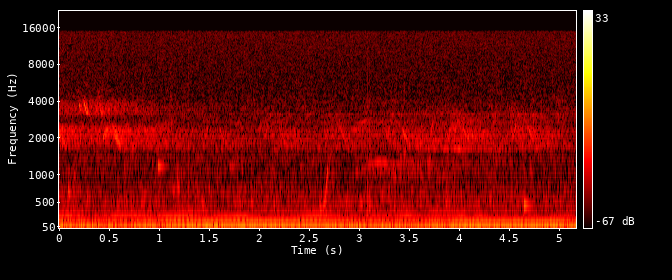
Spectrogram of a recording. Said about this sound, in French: Les oiseaux chantent.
